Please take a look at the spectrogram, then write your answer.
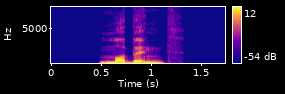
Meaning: present participle of mobben
- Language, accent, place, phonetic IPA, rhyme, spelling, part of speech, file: German, Germany, Berlin, [ˈmɔbn̩t], -ɔbn̩t, mobbend, verb, De-mobbend.ogg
